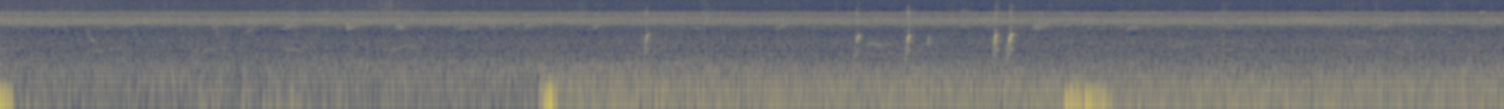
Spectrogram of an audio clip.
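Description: Short, sharp bulbul chirps at the nest, about six of them scattered through the middle and including a quick pair, over a steady high hiss. Two low thumps break in, one about a third of the way in and one about two thirds in.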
